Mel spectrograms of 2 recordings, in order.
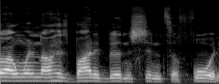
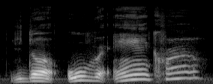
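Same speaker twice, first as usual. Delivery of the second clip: incredulous; 6 semitones higher, slower than usual. Real, not acted. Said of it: "disbelief at viewer's comment".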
